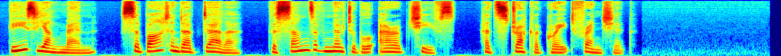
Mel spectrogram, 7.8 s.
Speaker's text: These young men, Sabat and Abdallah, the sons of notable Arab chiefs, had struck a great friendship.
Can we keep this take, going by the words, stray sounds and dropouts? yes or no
yes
